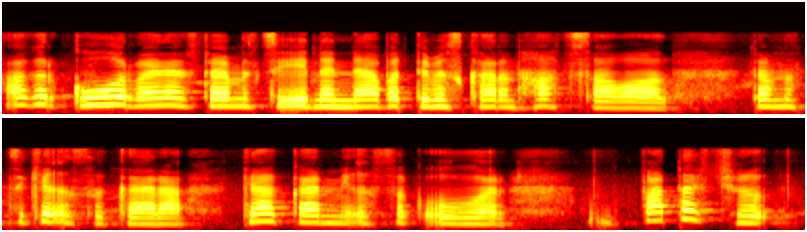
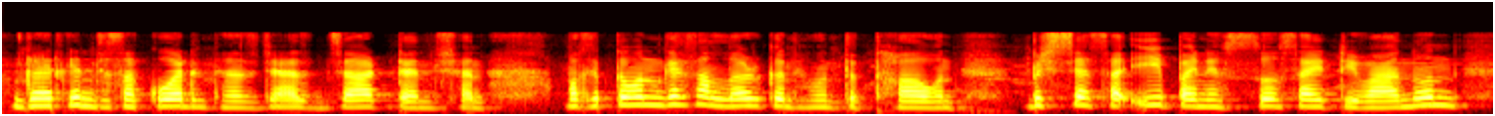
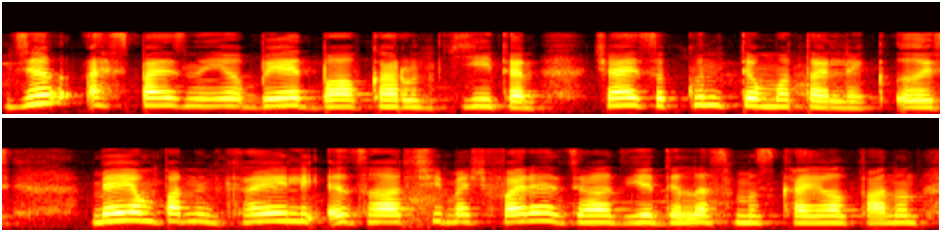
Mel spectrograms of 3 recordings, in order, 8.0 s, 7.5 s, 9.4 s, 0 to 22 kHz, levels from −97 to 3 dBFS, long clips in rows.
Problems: none marked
